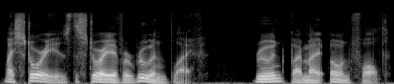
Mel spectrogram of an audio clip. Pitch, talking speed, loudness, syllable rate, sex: 105 Hz, 200 wpm, -17 LUFS, 5.4 syllables/s, male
